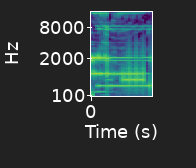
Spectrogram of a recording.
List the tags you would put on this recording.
Sound effects > Electronic / Design
confirmation
alert
massage
interface
selection
digital

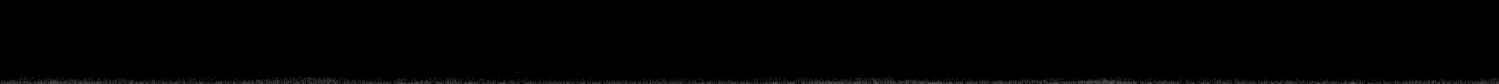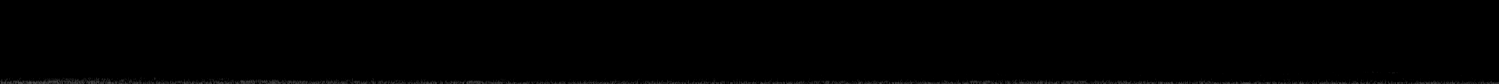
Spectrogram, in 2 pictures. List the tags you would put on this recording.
Soundscapes > Nature
raspberry-pi
data-to-sound
phenological-recording
sound-installation
modified-soundscape
soundscape
alice-holt-forest
natural-soundscape
artistic-intervention
nature
field-recording
Dendrophone
weather-data

